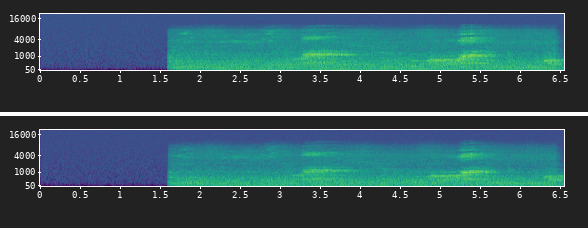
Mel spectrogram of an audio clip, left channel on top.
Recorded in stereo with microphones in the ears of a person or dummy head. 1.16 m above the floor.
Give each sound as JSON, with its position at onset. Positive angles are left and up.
{"t": 1.6, "sound": "laughter", "side_deg": 55, "distance_m": 1.0}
